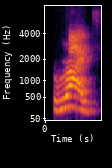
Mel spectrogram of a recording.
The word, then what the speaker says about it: write: Write is so write something on the board on a paper. The W in write is silent.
